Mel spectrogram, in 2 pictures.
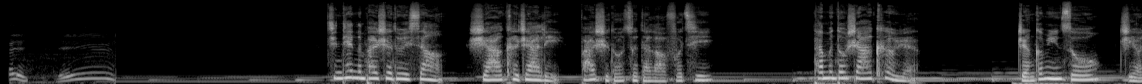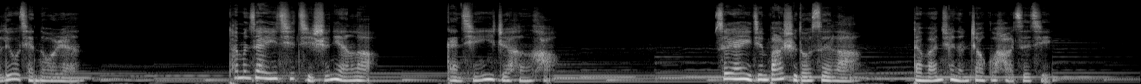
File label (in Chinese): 短视频旁白; 阿克人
